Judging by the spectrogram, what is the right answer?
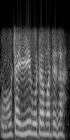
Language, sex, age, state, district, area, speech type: Kannada, male, 60+, Karnataka, Mysore, urban, conversation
